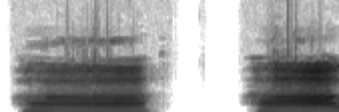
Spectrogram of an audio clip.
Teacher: हा गले के आखिरी हिस्से से अदा किया जाता है।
